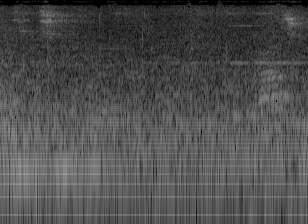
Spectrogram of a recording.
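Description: People walking with luggage on a hard terminal floor: irregular footsteps and clattering knocks under a faint murmur of voices.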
